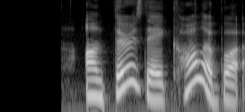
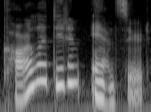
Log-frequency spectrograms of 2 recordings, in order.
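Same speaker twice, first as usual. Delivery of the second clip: usual speaking voice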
